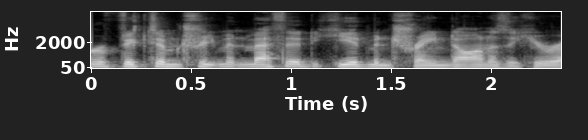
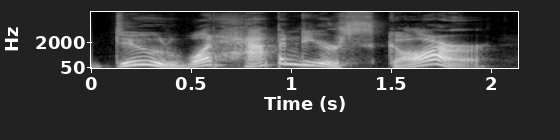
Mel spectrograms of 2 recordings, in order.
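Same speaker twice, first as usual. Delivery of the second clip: high, slow astonished exclaim; shocked friend exclaiming; 8 semitones higher, 5 dB louder, slower than usual. A narrator's reading. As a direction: blurt it out, amazed. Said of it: "he exclaimed".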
